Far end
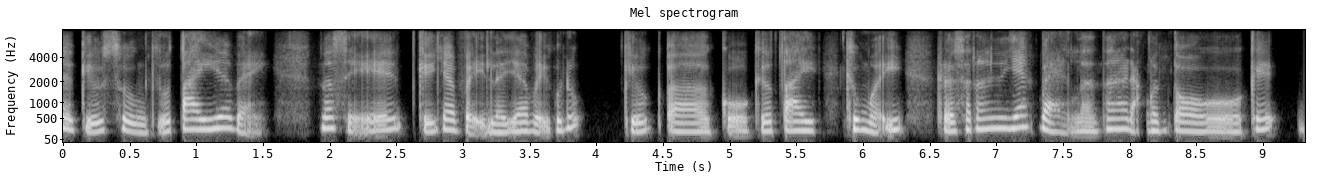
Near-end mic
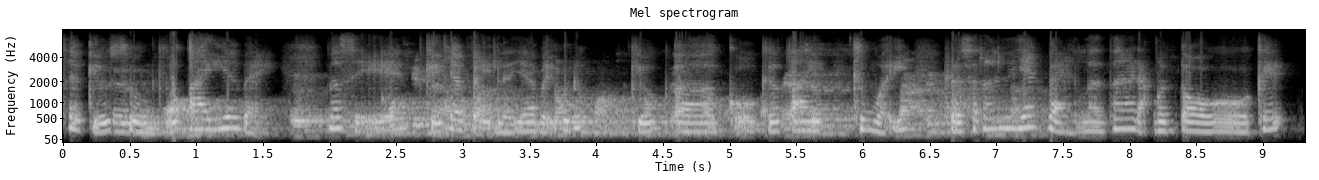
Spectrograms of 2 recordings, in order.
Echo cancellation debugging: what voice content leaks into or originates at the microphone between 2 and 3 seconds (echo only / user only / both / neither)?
both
